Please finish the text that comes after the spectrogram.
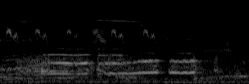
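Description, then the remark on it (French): Several hens cluck and murmur together in a steady, overlapping chorus, moderately loud, with a brief dip in the noise partway through and no talking. “Ma grand-mère aimait seulement les poules.”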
